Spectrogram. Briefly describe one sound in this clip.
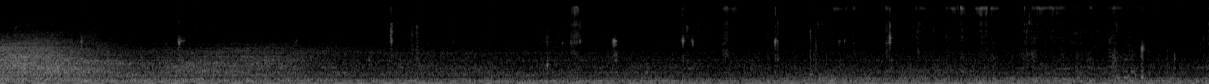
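A woman gulps water from a plastic bottle close to the microphone.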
